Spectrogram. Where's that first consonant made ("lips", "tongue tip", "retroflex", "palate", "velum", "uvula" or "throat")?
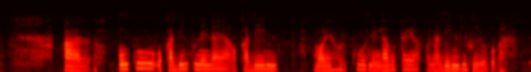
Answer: tongue tip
